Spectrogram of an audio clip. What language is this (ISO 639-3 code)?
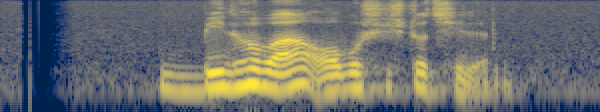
ben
